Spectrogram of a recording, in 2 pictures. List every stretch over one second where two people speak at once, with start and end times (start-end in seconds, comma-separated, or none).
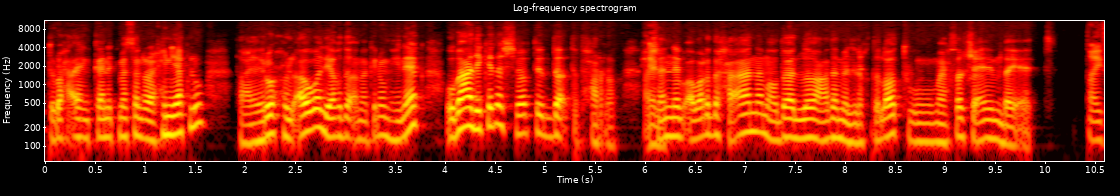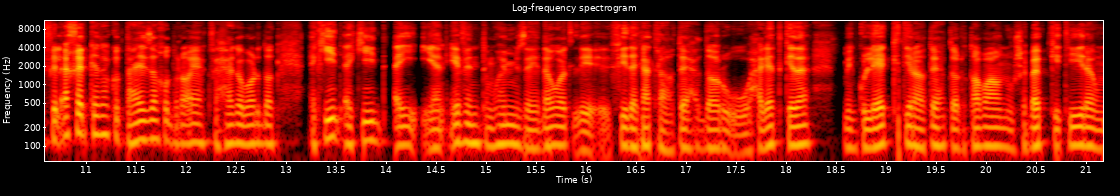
none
